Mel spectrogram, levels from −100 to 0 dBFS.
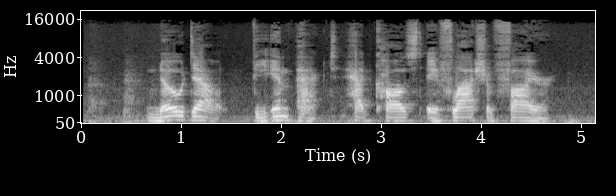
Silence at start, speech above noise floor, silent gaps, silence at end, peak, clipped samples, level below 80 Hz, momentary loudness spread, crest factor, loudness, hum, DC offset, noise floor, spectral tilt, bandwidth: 0.1 s; 20 dB; none; 0.15 s; 0 dBFS; under 0.1%; -44 dBFS; 18 LU; 16 dB; -15 LUFS; none; under 0.1%; -35 dBFS; -5.5 dB/octave; 16 kHz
